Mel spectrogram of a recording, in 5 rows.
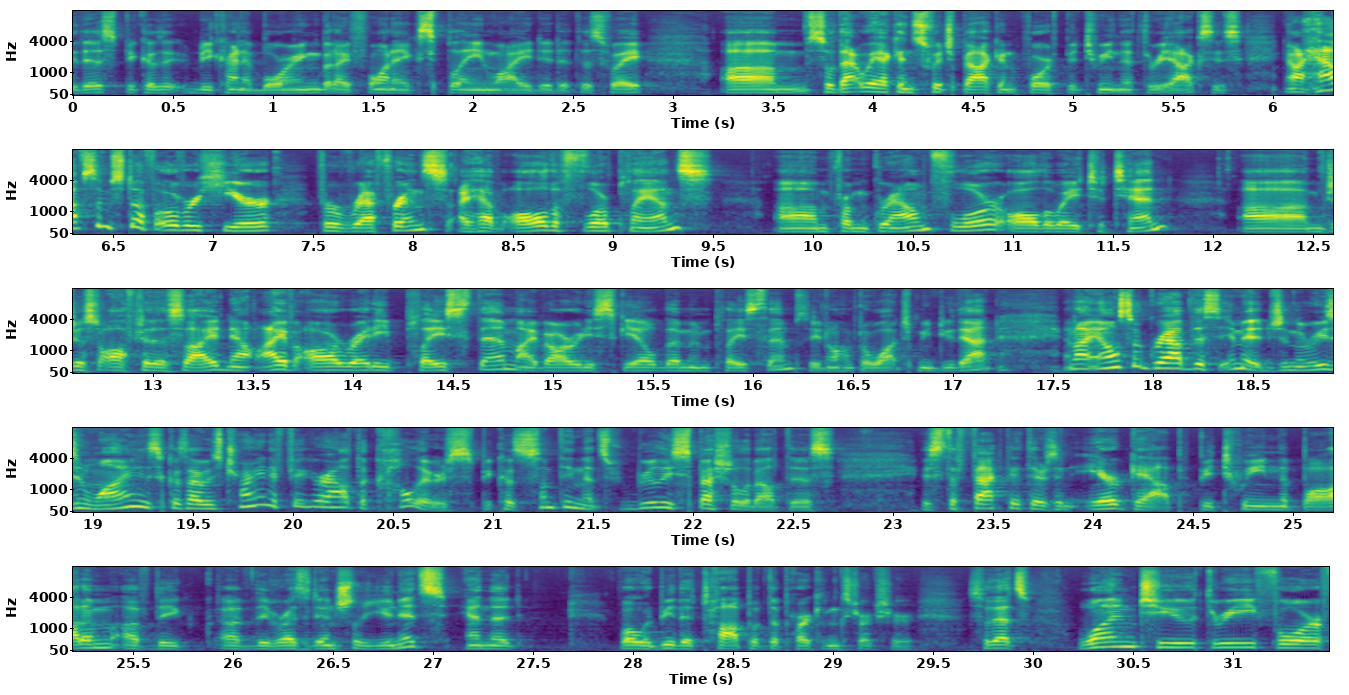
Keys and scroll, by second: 5.6 h, 9.0 space.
